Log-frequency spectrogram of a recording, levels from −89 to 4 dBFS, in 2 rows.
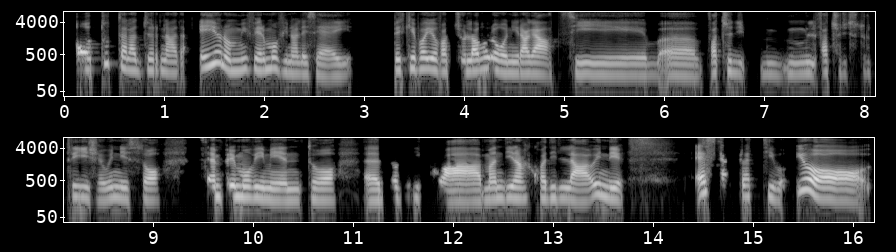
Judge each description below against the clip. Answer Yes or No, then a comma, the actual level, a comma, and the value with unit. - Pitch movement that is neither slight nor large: Yes, average, 4.1 semitones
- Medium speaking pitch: Yes, medium, 165 Hz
